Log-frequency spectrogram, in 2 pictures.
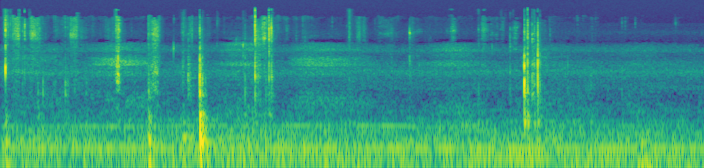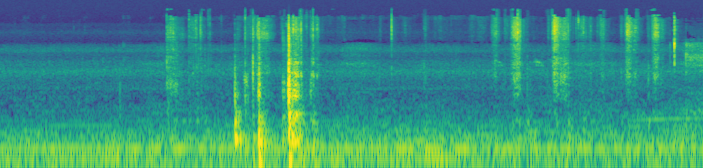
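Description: Scattered light clicks and scrapes from a flexible putty knife and small tubes as polyester stone resin for patching marble is scooped onto cardboard and tinted gray. The loudest is a pair of sharp clicks about ten seconds in. Underneath runs a steady low hum.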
